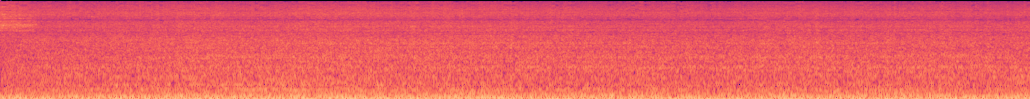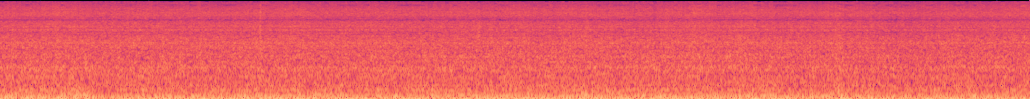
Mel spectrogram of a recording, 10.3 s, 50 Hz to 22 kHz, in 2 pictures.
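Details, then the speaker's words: 1997 Chevrolet K1500 5.7L Vortec V8, 211,812 miles, rebuilt 4L60 transmission: when it finally goes into fourth gear, a deep, steady low drone with no clear rhythm sits under the engine noise; smooth at idle, cause unknown. "Does not want to go into fourth gear. And when it does go into fourth gear, you get this"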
